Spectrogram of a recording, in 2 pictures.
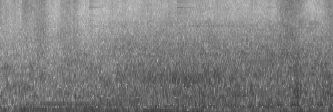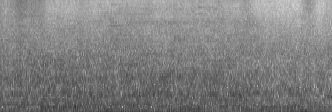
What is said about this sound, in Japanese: ちょっとね、この辺りから裏道も兼ねてだけど、ちょっと車通りが多いとこ入るんで、少しうるさくなるかもす。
